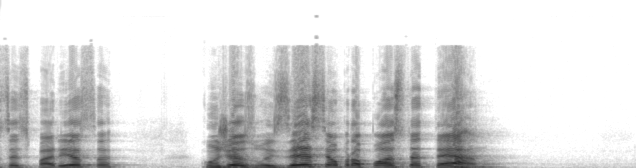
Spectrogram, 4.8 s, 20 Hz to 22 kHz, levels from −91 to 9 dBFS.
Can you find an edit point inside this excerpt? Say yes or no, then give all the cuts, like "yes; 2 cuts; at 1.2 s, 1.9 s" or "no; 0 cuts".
no; 0 cuts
